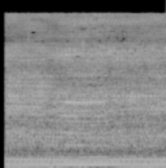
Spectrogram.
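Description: Kubota compact tractor's diesel engine running at a steady speed as the tractor drives along: an even, unchanging hum.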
